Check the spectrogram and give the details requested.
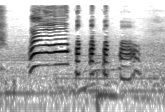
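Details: Pet Moluccan cockatoo enjoying patio time outdoors with its owner: a long, loud, strained harmonic call, then three short clipped notes in quick succession and a final falling call, heard right after someone says quack, over faint background hum.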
